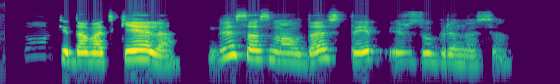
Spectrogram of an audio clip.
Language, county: Lithuanian, Vilnius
